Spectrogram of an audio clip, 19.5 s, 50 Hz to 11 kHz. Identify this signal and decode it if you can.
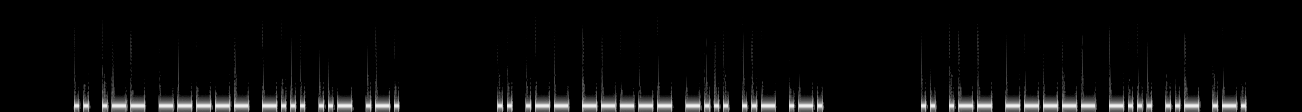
Morse code, heard as a keyed tone, about 17 wpm, 700 Hz. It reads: IW0BUR IW0BUR IW0BUR
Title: DXCC-100 Call Signs - 6 Characters - Repeated 3x - 17wpm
